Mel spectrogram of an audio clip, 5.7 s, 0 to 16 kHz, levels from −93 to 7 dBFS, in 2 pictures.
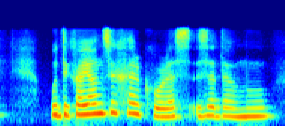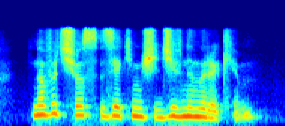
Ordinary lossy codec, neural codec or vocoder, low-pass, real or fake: Opus, 64 kbps; codec, 16 kHz, about 1 kbps, DyCAST, with the encoder's durations; 7.2 kHz; fake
